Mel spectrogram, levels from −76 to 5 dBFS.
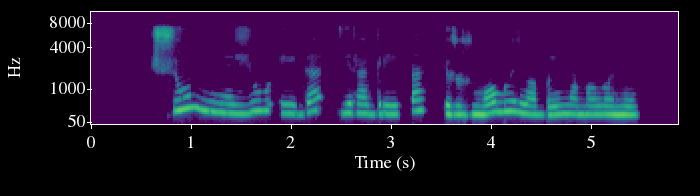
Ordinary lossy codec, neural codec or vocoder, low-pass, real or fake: AAC, 64 kbps; codec, 16 kHz, 2 kbps, X-Codec, HuBERT features, trained on balanced general audio; 7.2 kHz; fake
